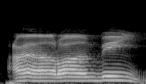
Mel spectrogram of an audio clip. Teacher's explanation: Huruf Ain makhrajnya di pertengahan kerongkong.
